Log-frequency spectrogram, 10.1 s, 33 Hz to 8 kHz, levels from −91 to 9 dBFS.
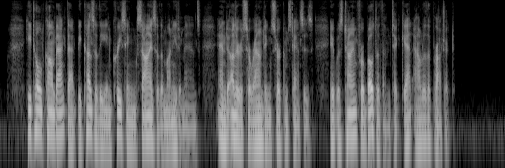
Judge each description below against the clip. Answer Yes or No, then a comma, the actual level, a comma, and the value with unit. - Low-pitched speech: Yes, very low, 80 Hz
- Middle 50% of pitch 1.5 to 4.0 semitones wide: No, wide, 5.4 semitones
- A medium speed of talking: Yes, average, 180 wpm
